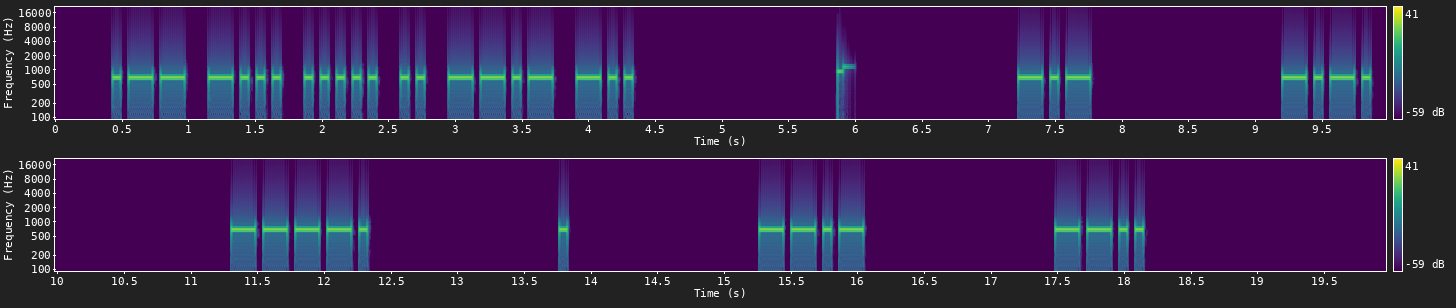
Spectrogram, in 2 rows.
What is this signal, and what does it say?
Morse code, heard as a keyed tone, about 20 wpm, spaced as for 9 wpm, 700 Hz. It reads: WB5IQD KC9EQZ
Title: USA Call Signs - 6 Characters - 8x Character Spacing - 20wpm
